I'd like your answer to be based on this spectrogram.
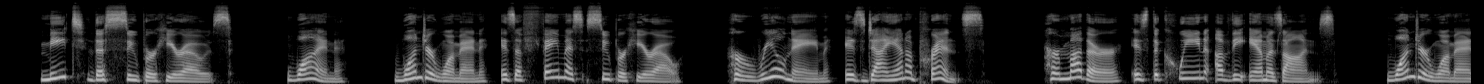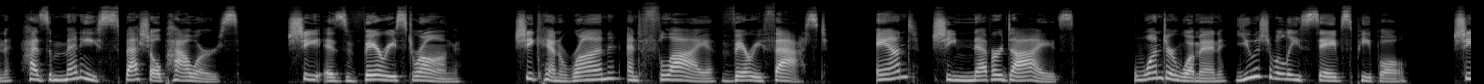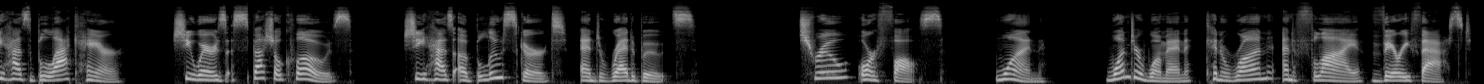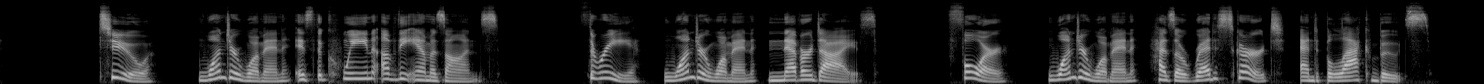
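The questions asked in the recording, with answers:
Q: Wonder Woman can run and fly very fast.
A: True

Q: Wonder Woman is the queen of the Amazons.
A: False

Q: Wonder Woman never dies.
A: True

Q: Wonder Woman has a red skirt and black boots.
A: False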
